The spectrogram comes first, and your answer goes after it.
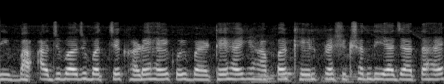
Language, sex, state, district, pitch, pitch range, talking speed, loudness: Hindi, female, Maharashtra, Gondia, 235 Hz, 230-240 Hz, 230 wpm, -18 LUFS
